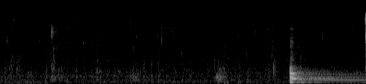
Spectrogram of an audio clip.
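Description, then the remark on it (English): Beer pours: a few faint drips and small splashes, then a louder, steady gush of liquid near the end, with no talking. “But let's let's open a beer, yeah.”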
